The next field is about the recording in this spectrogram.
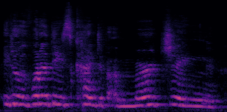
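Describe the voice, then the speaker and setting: A middle-aged Scottish woman spins a folk tale for a live audience, chatty and homely, with folksy asides. Her voice sits high and is picked up from a distance in a reverberant hall. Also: normal speed. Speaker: storyteller. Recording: echoey room, distant mic.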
